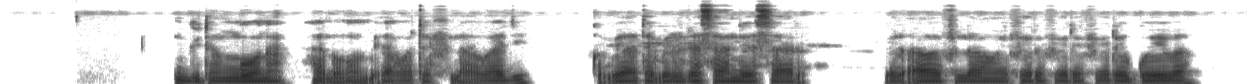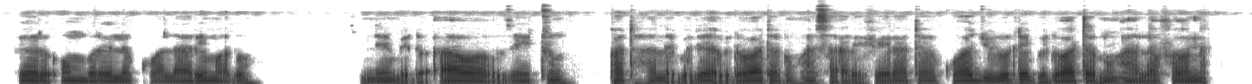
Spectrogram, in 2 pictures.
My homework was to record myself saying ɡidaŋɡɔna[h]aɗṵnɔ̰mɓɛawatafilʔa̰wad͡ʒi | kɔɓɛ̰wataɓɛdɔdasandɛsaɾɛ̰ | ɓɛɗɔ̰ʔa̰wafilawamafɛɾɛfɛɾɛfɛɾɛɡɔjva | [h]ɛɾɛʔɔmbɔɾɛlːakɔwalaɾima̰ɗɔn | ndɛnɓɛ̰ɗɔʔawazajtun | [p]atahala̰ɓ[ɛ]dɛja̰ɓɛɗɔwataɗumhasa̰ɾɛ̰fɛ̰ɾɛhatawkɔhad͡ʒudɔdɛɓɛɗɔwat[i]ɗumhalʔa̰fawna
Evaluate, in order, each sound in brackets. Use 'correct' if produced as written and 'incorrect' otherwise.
correct, incorrect, correct, correct, incorrect

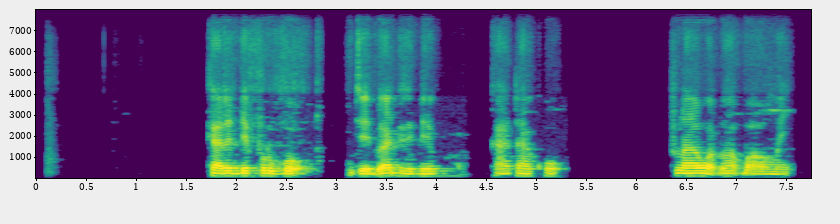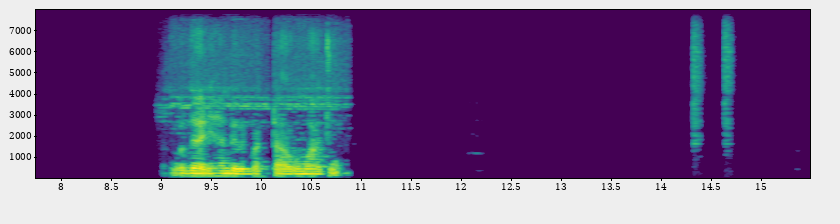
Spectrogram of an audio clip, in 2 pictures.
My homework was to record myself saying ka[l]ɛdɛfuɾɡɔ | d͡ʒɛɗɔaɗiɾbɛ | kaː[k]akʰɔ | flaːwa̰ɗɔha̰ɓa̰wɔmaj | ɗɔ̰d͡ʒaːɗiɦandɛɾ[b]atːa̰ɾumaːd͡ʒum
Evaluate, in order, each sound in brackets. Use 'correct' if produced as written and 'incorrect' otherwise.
incorrect, incorrect, correct

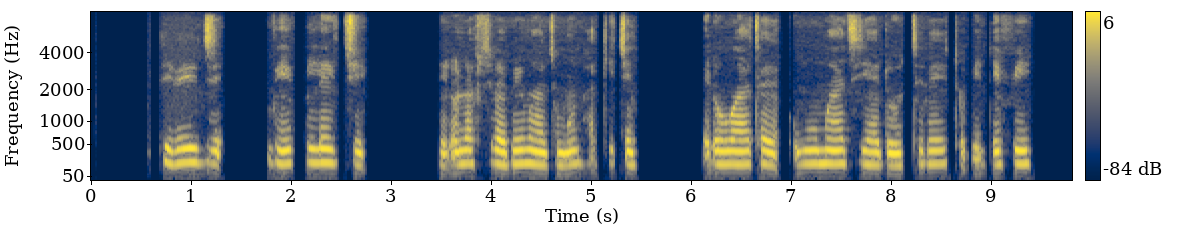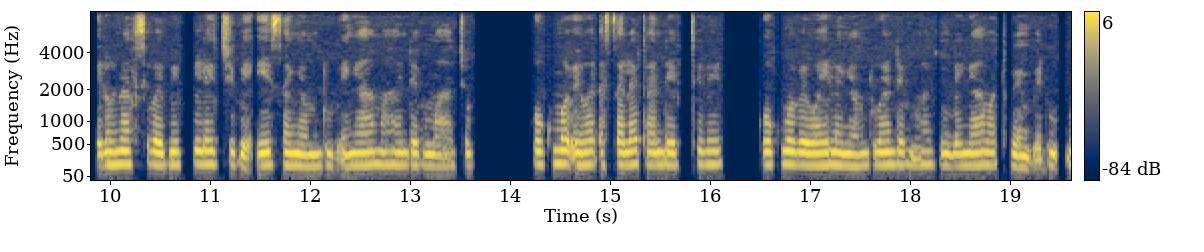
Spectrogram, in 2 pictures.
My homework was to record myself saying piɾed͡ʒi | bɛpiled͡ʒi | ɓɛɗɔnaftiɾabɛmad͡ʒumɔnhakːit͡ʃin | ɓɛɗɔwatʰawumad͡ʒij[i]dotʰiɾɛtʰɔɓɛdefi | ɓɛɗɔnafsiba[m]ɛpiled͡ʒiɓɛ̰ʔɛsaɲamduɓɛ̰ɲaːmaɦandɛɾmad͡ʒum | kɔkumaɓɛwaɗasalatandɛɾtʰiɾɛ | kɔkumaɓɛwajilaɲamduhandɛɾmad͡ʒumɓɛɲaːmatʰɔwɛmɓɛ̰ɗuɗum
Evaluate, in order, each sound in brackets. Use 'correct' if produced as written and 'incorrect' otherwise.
incorrect, incorrect

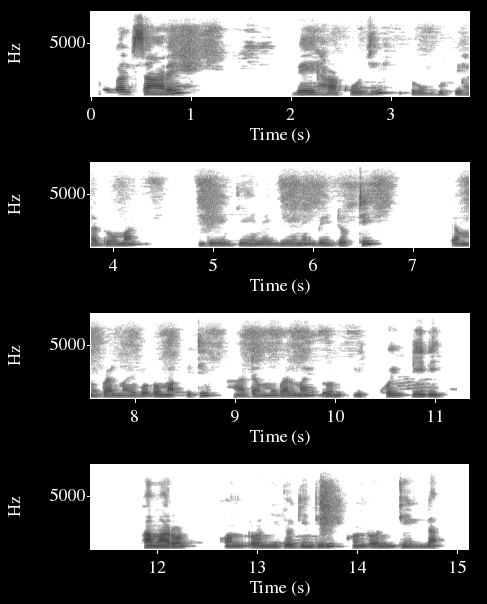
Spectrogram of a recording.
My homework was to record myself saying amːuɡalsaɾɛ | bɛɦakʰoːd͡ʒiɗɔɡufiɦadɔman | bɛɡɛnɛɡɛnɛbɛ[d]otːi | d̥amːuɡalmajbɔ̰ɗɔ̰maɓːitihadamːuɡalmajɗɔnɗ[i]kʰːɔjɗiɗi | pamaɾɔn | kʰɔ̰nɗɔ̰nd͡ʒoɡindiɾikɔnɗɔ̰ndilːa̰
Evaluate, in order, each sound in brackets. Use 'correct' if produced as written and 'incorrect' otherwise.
correct, correct

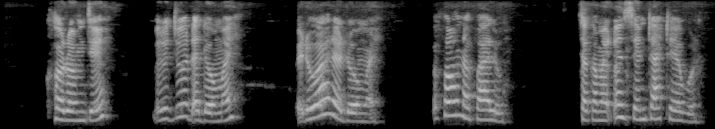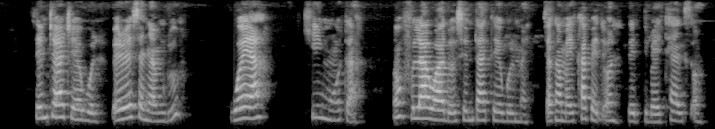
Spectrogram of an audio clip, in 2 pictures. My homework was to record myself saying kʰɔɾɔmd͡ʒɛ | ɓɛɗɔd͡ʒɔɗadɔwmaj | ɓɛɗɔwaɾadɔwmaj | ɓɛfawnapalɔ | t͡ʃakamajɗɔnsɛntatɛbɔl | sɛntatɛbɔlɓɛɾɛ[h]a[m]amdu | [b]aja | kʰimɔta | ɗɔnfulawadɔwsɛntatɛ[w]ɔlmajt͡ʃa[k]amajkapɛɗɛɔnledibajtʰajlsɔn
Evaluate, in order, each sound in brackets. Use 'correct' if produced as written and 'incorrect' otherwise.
incorrect, incorrect, incorrect, incorrect, correct

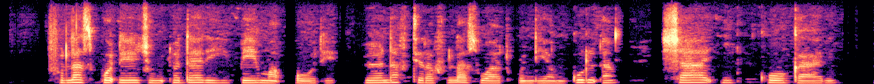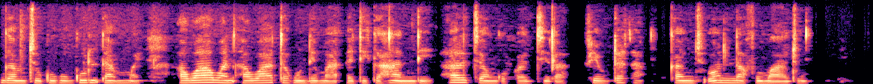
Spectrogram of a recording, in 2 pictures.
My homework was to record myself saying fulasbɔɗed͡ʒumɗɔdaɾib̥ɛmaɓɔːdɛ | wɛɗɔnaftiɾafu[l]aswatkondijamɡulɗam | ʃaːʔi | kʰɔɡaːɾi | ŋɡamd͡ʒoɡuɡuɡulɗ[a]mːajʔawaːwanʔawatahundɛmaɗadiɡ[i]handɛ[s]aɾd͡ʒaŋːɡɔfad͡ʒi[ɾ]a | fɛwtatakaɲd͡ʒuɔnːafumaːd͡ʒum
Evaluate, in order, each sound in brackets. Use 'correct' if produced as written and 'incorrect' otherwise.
correct, correct, incorrect, incorrect, correct

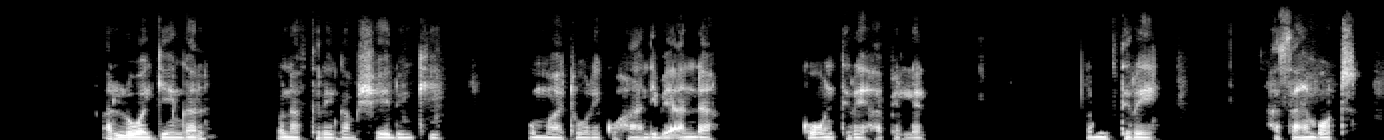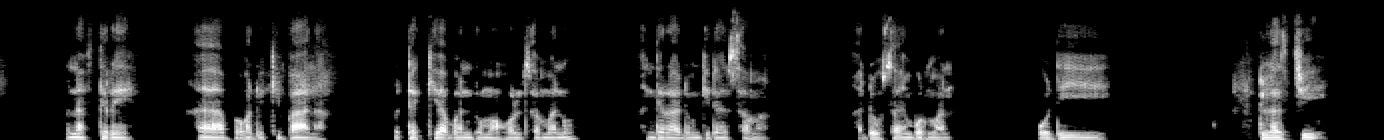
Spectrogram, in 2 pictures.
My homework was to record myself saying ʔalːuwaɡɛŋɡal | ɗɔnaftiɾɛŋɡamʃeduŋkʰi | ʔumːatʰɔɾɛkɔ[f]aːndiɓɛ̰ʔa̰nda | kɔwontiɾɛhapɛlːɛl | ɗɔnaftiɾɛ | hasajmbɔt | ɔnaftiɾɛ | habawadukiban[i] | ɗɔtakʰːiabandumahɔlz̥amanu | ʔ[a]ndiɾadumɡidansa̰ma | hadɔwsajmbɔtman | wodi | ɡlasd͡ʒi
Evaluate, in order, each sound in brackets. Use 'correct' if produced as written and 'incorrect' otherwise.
incorrect, incorrect, correct

